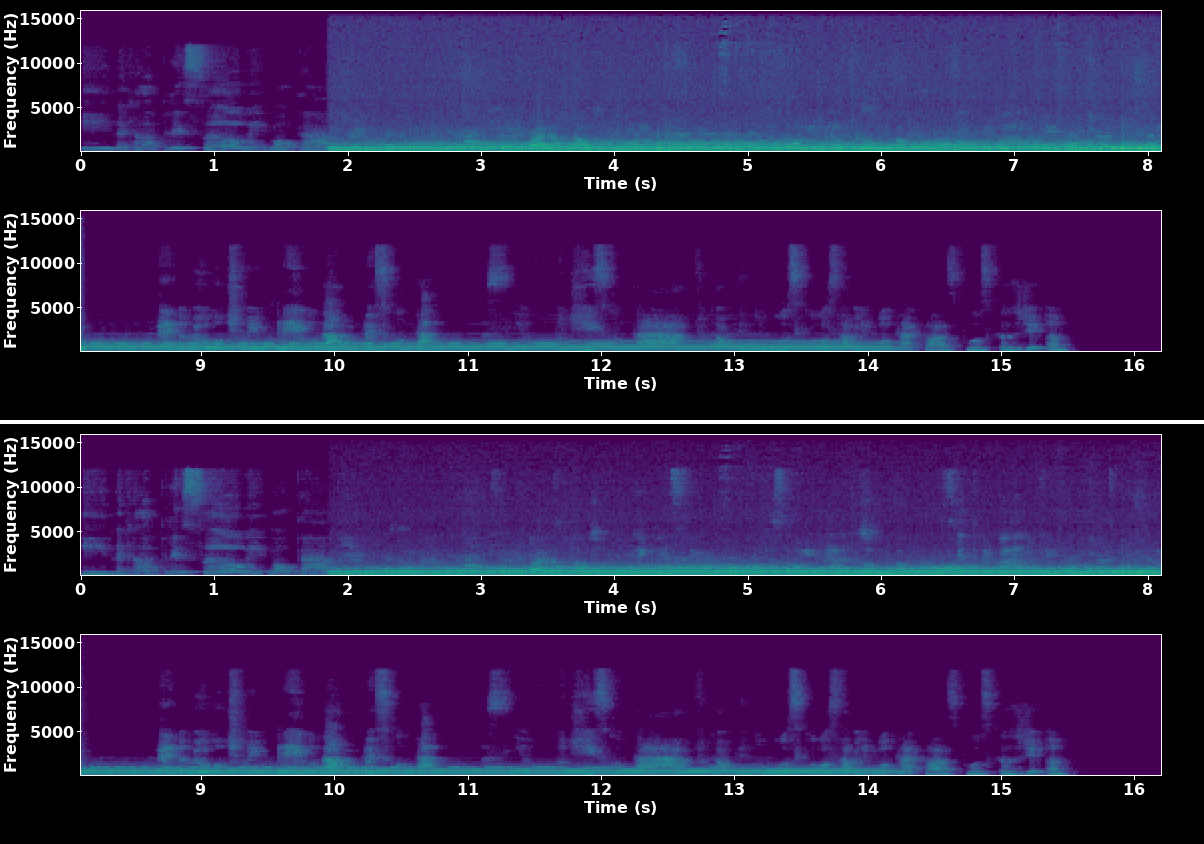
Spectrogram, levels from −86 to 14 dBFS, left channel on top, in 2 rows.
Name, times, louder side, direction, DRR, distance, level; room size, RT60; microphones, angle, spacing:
voice 1, 0.0-8.1, right 1 dB, 45° right, 4.0 m, -51 dB
sound 1, 1.8-8.1, left 3 dB, 35° left, 0.5 m, -31 dB
sound 2, 2.1-14.3, right 1 dB, 60° left, 1.3 m, -36 dB
voice 2, 8.7-10.8 11.1-15.5, left 1 dB, 10° left, 2.6 m, -44 dB
9.6 x 6.0 x 2.9 m
head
